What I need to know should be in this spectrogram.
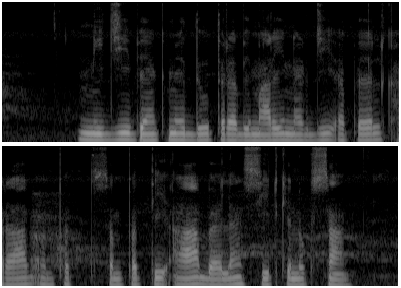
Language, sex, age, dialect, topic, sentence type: Maithili, male, 31-35, Eastern / Thethi, banking, statement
